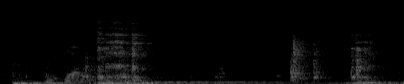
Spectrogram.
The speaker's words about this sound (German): greif doch einmal bitte da, genau, in den Schrank. Und gib mir mal 2 tiefe Teller von ganz oben.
